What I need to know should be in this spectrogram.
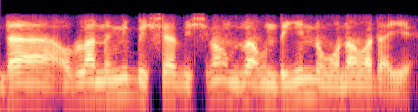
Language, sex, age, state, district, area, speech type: Bodo, male, 45-60, Assam, Chirang, rural, conversation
